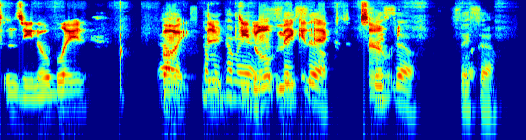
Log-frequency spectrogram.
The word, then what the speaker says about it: Xenoblade: anything right shut up earlier you pronounced Xenoblade as X Xenoblade Xenoblade which yeah Zeno it's Xenoblade X Xeno Blade you're doing the X Xenoblade it's just Xenoblade there's no X I mean there is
